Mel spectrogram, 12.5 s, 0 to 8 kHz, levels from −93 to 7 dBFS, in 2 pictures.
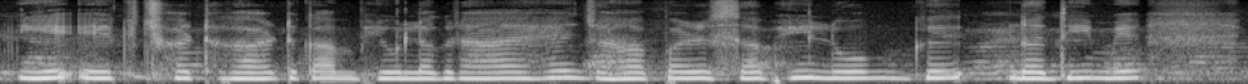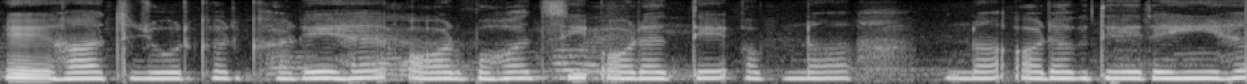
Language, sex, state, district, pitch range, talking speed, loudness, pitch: Hindi, female, Bihar, East Champaran, 215-230 Hz, 145 wpm, -15 LUFS, 220 Hz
